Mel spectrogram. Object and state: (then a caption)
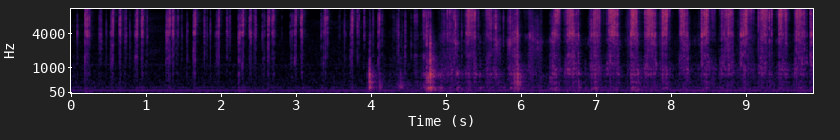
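Flashlight body scratched with fingernails. Long red nails scratch the ribbed grip and tail ridges of a black matte flashlight (plastic or coated metal), first held tilted and then standing upright. Quick, bright, dry scratching strokes come in a fast, uneven rhythm over a faint steady low hum, growing louder and denser in the second half.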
